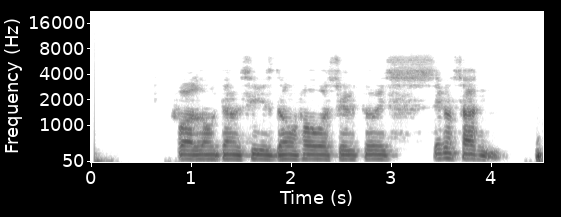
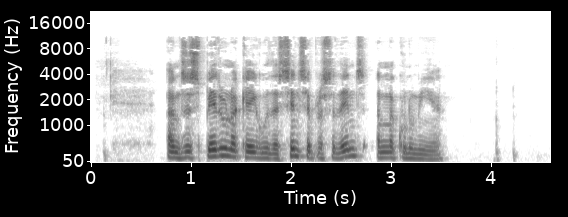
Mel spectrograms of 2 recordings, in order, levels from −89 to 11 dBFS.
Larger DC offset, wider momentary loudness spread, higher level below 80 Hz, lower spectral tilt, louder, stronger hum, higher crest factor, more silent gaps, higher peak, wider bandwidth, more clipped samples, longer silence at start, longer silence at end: neither; about the same, 10 LU vs 11 LU; first, -54 dBFS vs -66 dBFS; first, -8 dB/octave vs -4 dB/octave; second, -30 LUFS vs -24 LUFS; neither; about the same, 18 dB vs 20 dB; first, 0.42-0.59 s, 4.24-4.30 s vs none; second, -12 dBFS vs -6 dBFS; second, 6.8 kHz vs 11.5 kHz; neither; second, 0 s vs 0.75 s; second, 0 s vs 1.1 s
